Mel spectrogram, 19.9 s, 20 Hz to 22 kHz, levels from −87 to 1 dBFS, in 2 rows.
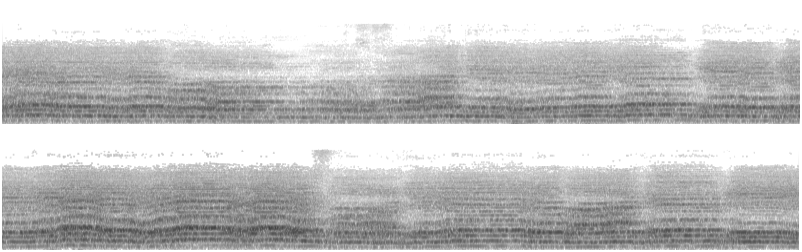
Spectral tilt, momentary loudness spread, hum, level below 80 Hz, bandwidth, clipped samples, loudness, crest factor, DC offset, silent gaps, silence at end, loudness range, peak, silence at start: -5 dB/octave; 10 LU; none; -66 dBFS; 10.5 kHz; under 0.1%; -31 LUFS; 18 dB; under 0.1%; none; 0 s; 9 LU; -14 dBFS; 0 s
